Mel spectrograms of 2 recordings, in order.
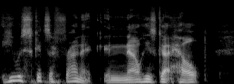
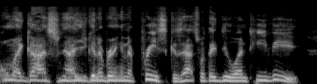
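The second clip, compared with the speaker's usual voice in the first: high, eager, all-excited chatter; 7 semitones higher than usual. Retelling what one woman said, imitating an excited woman. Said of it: "she was all excited".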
